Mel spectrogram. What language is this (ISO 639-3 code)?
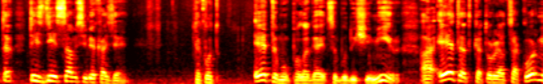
rus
